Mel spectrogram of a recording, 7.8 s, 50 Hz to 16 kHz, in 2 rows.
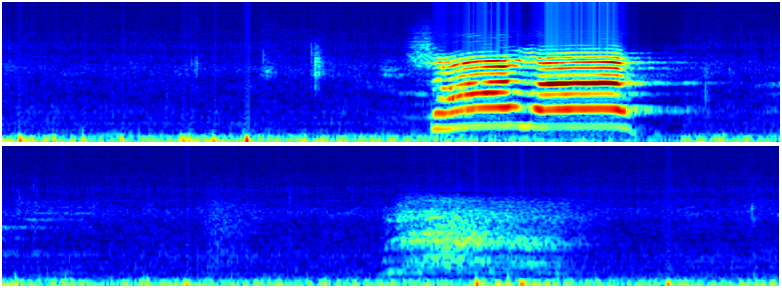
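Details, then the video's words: Tiny Chihuahua puppies of rare colors, including cream longcoats, at playtime in summer 2018; one drawn-out whine lasts about a second at a steady pitch with rich overtones, then a short, rougher yelp over quiet room noise. "Chihuahua Puppies Playtime"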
